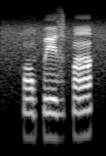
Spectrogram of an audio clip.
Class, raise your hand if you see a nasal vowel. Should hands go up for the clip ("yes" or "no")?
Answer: yes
